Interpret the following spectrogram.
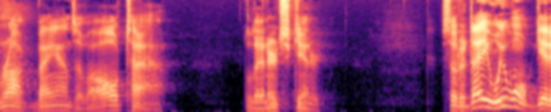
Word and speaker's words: Lynyrd Skynyrd: And that album, Pronounced Leonard Skard.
